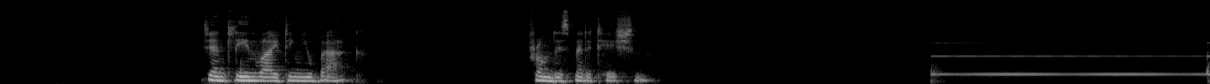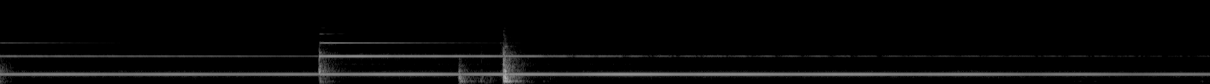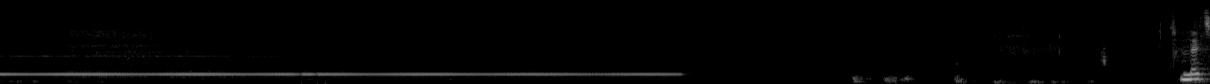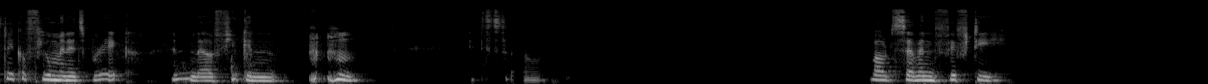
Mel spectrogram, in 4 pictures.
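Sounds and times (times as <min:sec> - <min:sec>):
speech: 0:02.0 - 0:03.7, 0:05.3 - 0:06.6, 0:36.0 - 0:40.0, 0:45.0 - 0:46.4
meditation bell ringing: 0:09.3 - 0:31.0.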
